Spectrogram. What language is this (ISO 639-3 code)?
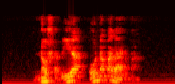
cat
